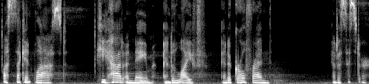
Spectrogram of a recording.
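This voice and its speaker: A woman's voice: lowish voice, fairly even intonation, slow pace, long pauses, breathy edge, heavily acted. An actress playing a sardonic, indignant young woman sleuth thinking aloud in a video game, wry and muttering. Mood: grim resolve. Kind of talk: naturalistic game inner monologue. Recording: long reverb on voice.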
